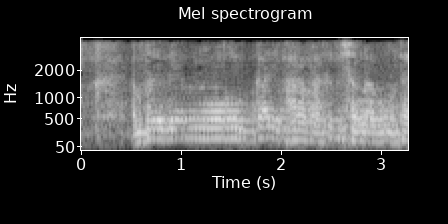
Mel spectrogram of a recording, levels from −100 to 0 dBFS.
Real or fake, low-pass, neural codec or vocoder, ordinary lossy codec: fake; 3.6 kHz; vocoder, 24 kHz, 100 mel bands, Vocos; MP3, 16 kbps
